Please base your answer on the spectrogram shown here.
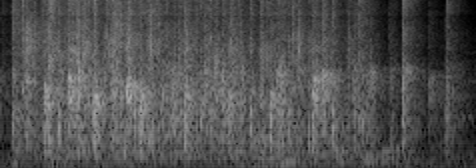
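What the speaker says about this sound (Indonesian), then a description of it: "Tepuk tangan." A church congregation claps hands together in a loud, dense burst of applause that holds steady and then tapers off.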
